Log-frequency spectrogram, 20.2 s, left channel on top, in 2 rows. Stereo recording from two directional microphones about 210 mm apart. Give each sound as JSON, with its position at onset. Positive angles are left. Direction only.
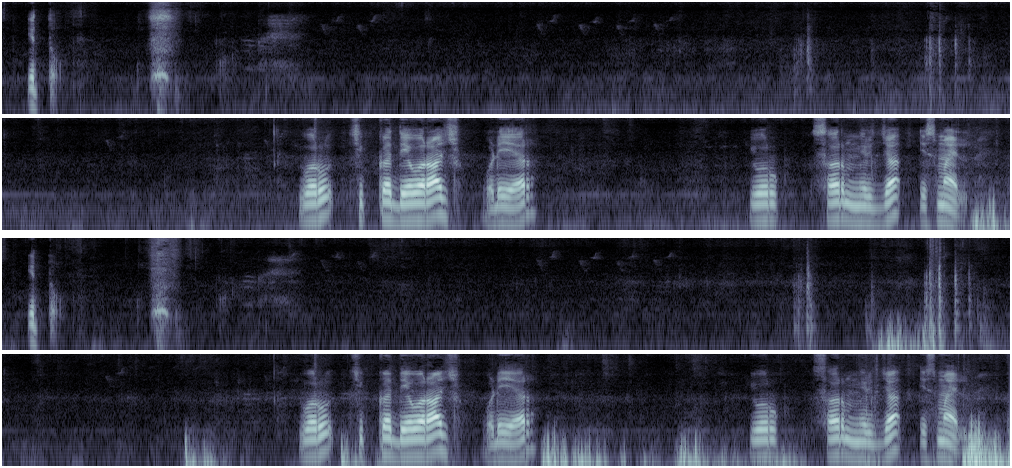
{"t": 0.3, "sound": "speech", "side_deg": 10}
{"t": 1.5, "sound": "a sound", "side_deg": 5}
{"t": 12.8, "sound": "speech", "side_deg": 10}
{"t": 17.5, "sound": "speech", "side_deg": 10}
